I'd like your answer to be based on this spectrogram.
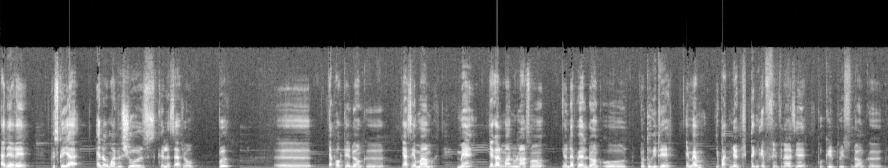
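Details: Young Senegalese man who stutters, a political science doctoral student who coordinates a stuttering association in Dakar; stuttering.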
